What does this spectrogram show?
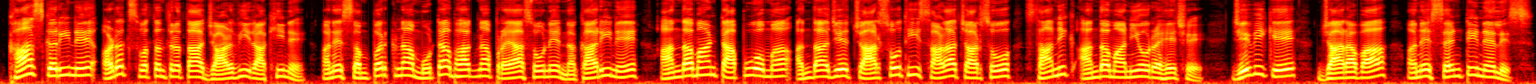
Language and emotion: Gujarati, neutral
